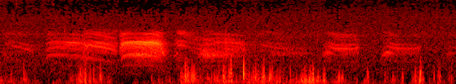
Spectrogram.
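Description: A bird giving a series of harsh, cawing calls, several in the first half and two shorter ones near the end. Irregular low rumbles of wind buffeting the microphone run under them.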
